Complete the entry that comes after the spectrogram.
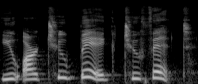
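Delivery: playful pretend yell at the moose; mock shout. Reader voicing the child telling the moose off, mock shout. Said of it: "Would you shout".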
